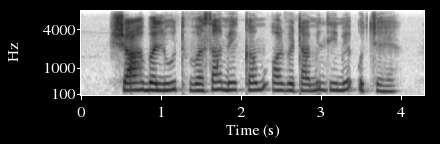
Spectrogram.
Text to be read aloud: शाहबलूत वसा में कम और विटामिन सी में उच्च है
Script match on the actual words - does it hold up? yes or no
yes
